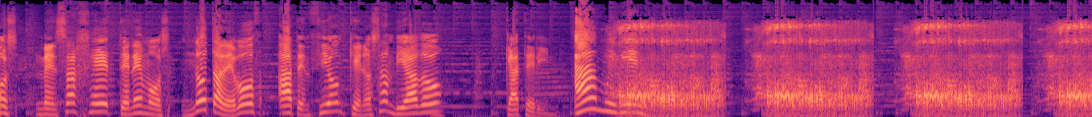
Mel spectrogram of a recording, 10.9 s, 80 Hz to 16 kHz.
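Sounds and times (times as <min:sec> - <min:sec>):
speech: 0:00.0 - 0:07.8
man snoring loudly: 0:06.1 - 0:10.9.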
